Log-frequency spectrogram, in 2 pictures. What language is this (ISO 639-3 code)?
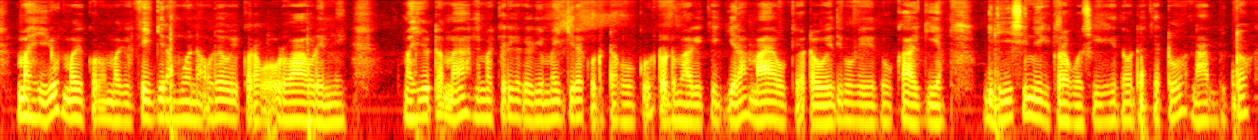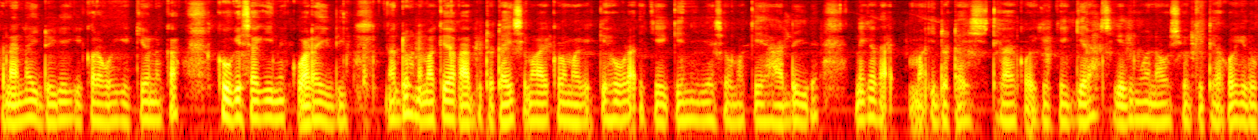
kik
